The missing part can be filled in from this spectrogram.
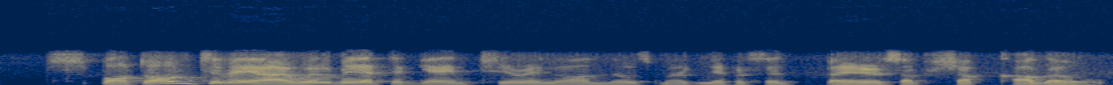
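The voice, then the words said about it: Imitated voice, accent slipping away. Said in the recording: “Ringo lost his accent there almost entirely.”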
